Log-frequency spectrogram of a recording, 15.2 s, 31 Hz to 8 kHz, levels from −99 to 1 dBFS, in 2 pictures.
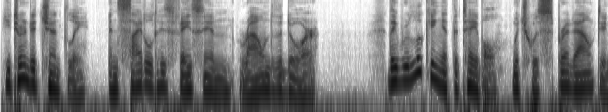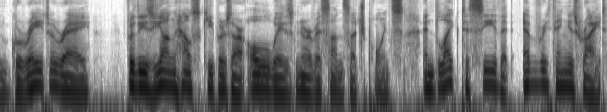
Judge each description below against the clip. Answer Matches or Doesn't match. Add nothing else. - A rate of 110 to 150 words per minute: Doesn't match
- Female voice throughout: Doesn't match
